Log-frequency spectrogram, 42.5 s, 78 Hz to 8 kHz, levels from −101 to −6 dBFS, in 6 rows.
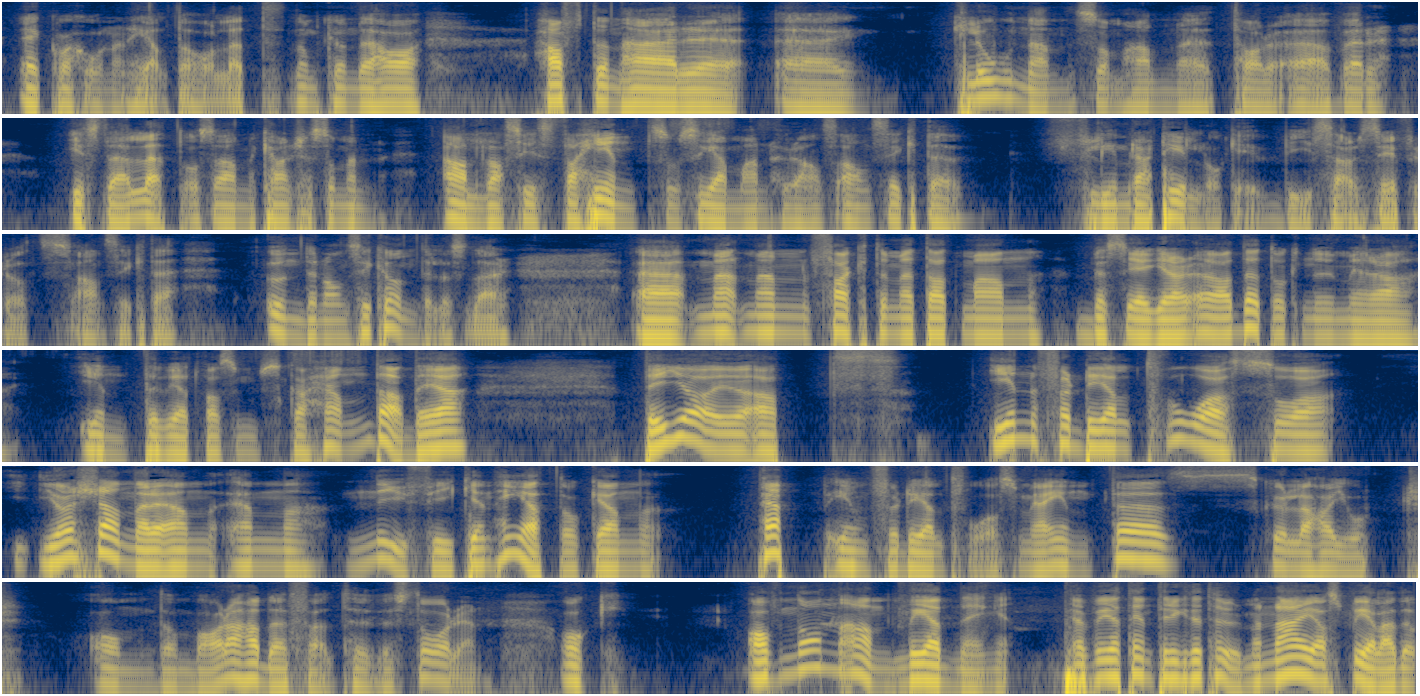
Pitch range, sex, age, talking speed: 105-135 Hz, male, 30-49, 140 wpm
